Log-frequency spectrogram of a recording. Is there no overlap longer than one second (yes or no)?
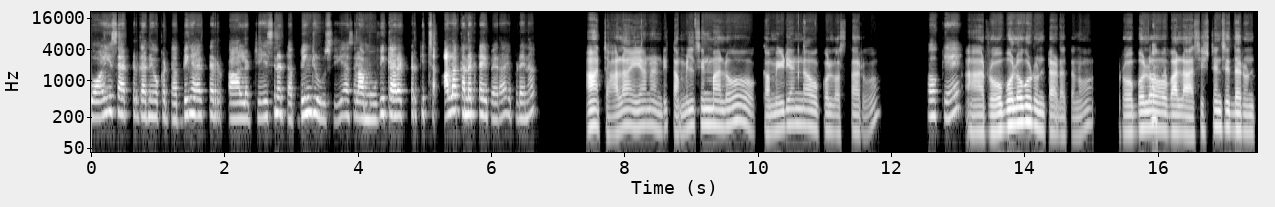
yes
